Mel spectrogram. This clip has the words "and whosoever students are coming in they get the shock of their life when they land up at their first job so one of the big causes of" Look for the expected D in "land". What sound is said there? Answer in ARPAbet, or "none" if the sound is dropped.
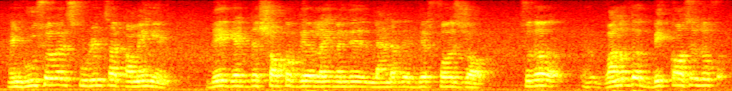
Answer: D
